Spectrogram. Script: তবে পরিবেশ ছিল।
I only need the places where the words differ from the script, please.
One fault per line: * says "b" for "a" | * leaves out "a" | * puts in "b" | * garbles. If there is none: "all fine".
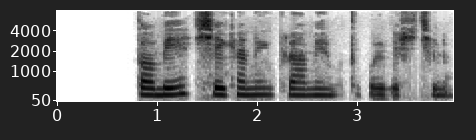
* puts in "সেখানে গ্রামের মতো"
